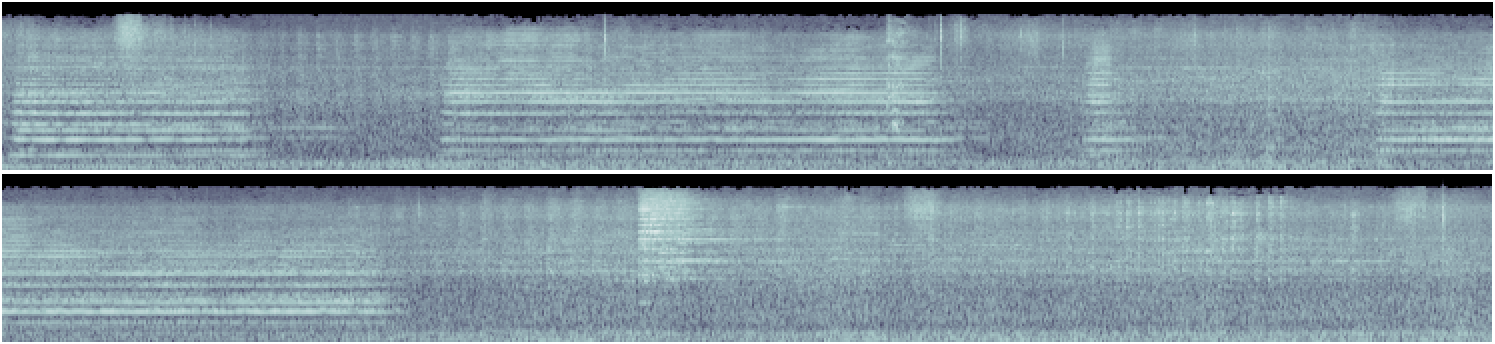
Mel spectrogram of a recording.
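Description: Freight train cars rolling past with a steady rumble and clatter on the rails, while the locomotive's multi-chime horn sounds the grade-crossing signal: two long blasts, a short one and a long one. A brief high wheel squeal about two-thirds of the way through.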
